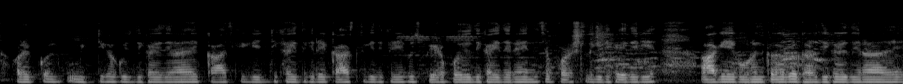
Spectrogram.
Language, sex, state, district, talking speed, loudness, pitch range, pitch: Hindi, male, Chhattisgarh, Jashpur, 285 wpm, -35 LUFS, 115-120 Hz, 115 Hz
